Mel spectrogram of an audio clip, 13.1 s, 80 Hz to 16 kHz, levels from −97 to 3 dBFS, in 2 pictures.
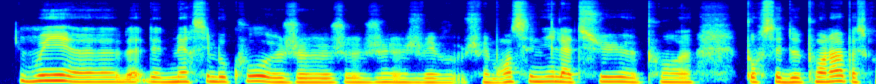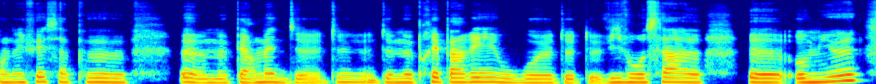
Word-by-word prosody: Oui, 240 +2 +5
heu, 195 0 0
beh, - - -1
de 195 -2 -3
merci 195 +3 -1
beaucoup, 210 +2 +2
heu, 180 - +1
je 175 0 0
je 175 +1 -3
je 180 +1 -3
je 170 -1 -5
vais 170 0 -1
v 165 0 -7
je - - -12
vais 170 - -2
me 160 - -5
renseigner 200 +2 0
là-dessus, 200 +1 +1
heu, 185 - 0
pour, 180 +1 -4
heu 175 - -1 0.4
pour 185 -1 -3
ces 190 - +1
2 180 0 +1
points-là. 205 +4 +3
Parce 185 -3 -4
qu'en 170 -1 -2
effet 175 +3 -1
ça 185 -2 -4
peut, 175 -1 -1 0.4
heu - - +3
heu, 165 -4 +1
me 160 0 -2
permettre 170 +1 0
de 80 - -4
de 180 0 -4
de 170 - -3
me 170 0 +1
préparer 190 +1 +1
ou, 160 -2 -1
heu, 155 - 0
de 155 0 -2
de 155 - -6
vivre 175 +2 +1
ça, 185 0 +1
heu - - 0 0.4
heu, 170 -1 +5
au 170 - +4
mieux 210 +8 +4
180 Hz, 225 wpm, -23 LUFS, 170-195 Hz, 0.4 s, Oui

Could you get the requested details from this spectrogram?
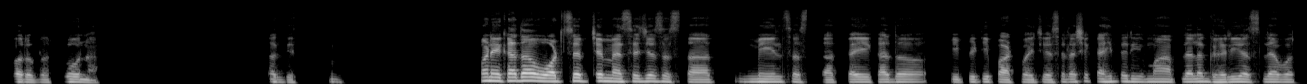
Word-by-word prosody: बरोबर, 110 -2 -2 0.2
हो 120 -1 +1
ना. 100 -5 -4 1.7
अगदीच, 105 -3 -6 0.3
हं. 115 -3 -13 1.4
पण 170 0 +5
एखादा 170 +2 +7
WhatsAppचे 150 0 +5
मेसेज 135 +1 +1 0.2
असतात, 115 -3 -2 0.5
मेल्स 125 -1 -1
असतात, 110 -1 -6
काही 115 0 +1
एखाद 115 +1 -3 0.5
पीपीटी 120 +1 -5
पाठवायची 110 -1 -3
असेल, 115 +3 -5
अशी 125 +6 -4
काहीतरी. 130 0 -2
मग 125 +1 -3
आपल्याला 125 +2 -1
घरी 120 0 0
असल्यावर 115 -1 -2
120 Hz, 105 wpm, -23 LUFS, 110-130 Hz, 1.7 s, एखादा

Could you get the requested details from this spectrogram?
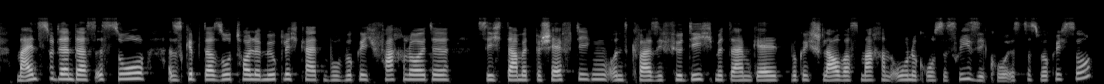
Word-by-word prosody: Meinst 225 +7 +4
du 275 - -3
denn, 240 0 +6
das 220 -1 +4
ist 230 0 -5
so 255 +2 +4 0.3
also - - -4
es 205 - -2
gibt 245 -2 -1
da 220 - +6
so 225 +3 -1
tolle 230 -2 +2
Möglichkeiten, 225 -2 0
wo 200 -1 -8
wirklich 215 +1 -4
Fachleute 225 0 +1 0.3
sich 210 -1 -3
damit 210 0 +4
beschäftigen 230 +3 +1
und 210 +1 -6
quasi 200 0 +1
für 215 +1 -4
dich 230 +3 -2
mit 210 -1 -5
deinem 195 0 +2
Geld 195 +1 +1
wirklich 205 0 -5
schlau 200 +1 +4
was 200 0 -3
machen 205 -1 -1
ohne 205 0 -3
großes 190 0 -7
Risiko. 190 -10 -6
Ist 235 +9 -11
das 215 - -5
wirklich 225 +4 -6
so? 290 +7 -3
215 Hz, 200 wpm, -24 LUFS, 200-230 Hz, 0.3 s, denn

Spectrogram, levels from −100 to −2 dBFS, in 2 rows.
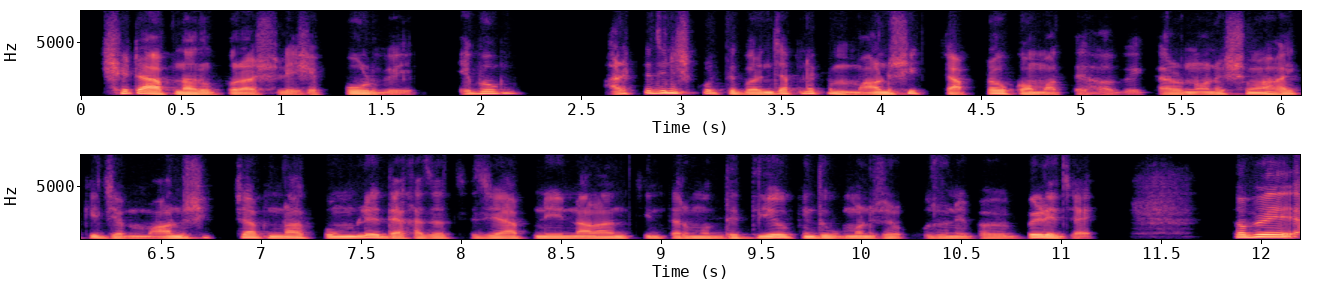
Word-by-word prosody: সেটা 165 0 +2
আপনার 110 -2 +2
উপর 100 - -4
আসলে 100 - -8
এসে 100 - -7
পড়বে 100 -8 +1 0.3
এবং 165 +5 +3 0.6
আরেকটা 145 +8 -3
জিনিস 205 -1 +8
করতে 140 -4 -2
পারেন, 115 +1 +2
যে - - +3
আপনাকে 155 0 -3 0.2
মানসিক 120 +8 +1
চাপটাও 115 +6 0
কমাতে 95 -5 -2
হবে। 85 -1 -12
কারণ 100 0 -3
অনেক 115 +1 -2
সময় 130 -3 +2
হয় 115 - 0
কি, 130 - -1
যে 100 - -1 0.2
মানসিক 120 +7 0
চাপ 140 -3 +1
না 130 - +2
কমলে 135 +3 +4
দেখা 110 +1 -2
যাচ্ছে, 110 +1 -7
যে - - 0
আপনি 115 +2 -2
নানান 115 +3 0
চিন্তার 110 -1 -5
মধ্যে 105 +1 -2
দিয়েও 140 +5 +5
কিন্তু 120 -2 +1
মানুষের 105 +1 -2
ওজন 100 0 -5
এভাবে 95 0 -8
বেড়ে 140 -6 +7
যায়। - - -8 0.7
তবে 215 +2 +10
115 Hz, 205 wpm, -21 LUFS, 105-135 Hz, 0.7 s, তবে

